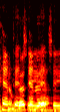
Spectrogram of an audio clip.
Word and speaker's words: Campeche: pronounce that. Yeah, Campeche, yeah.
